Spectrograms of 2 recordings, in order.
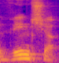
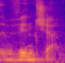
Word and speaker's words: Vinča: There's an accent over the C, so I believe it's Vinča. Or Vinca, excuse me, or Vinča, excuse me. That's the one I think is the correct pronunciation.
